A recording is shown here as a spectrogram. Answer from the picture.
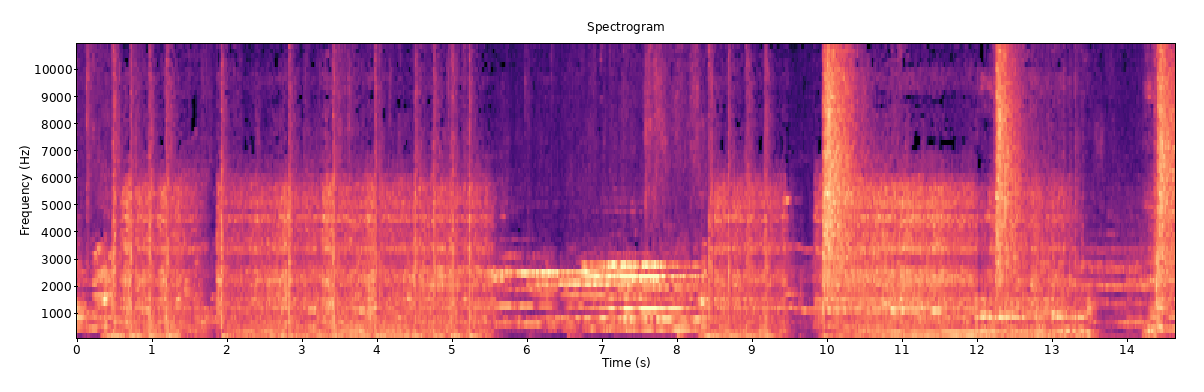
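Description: A heavy metal band playing live on distorted electric guitars, bass and drums. About halfway through the heavy riffing gives way to held guitar notes, then cuts out briefly twice before kicking back in.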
